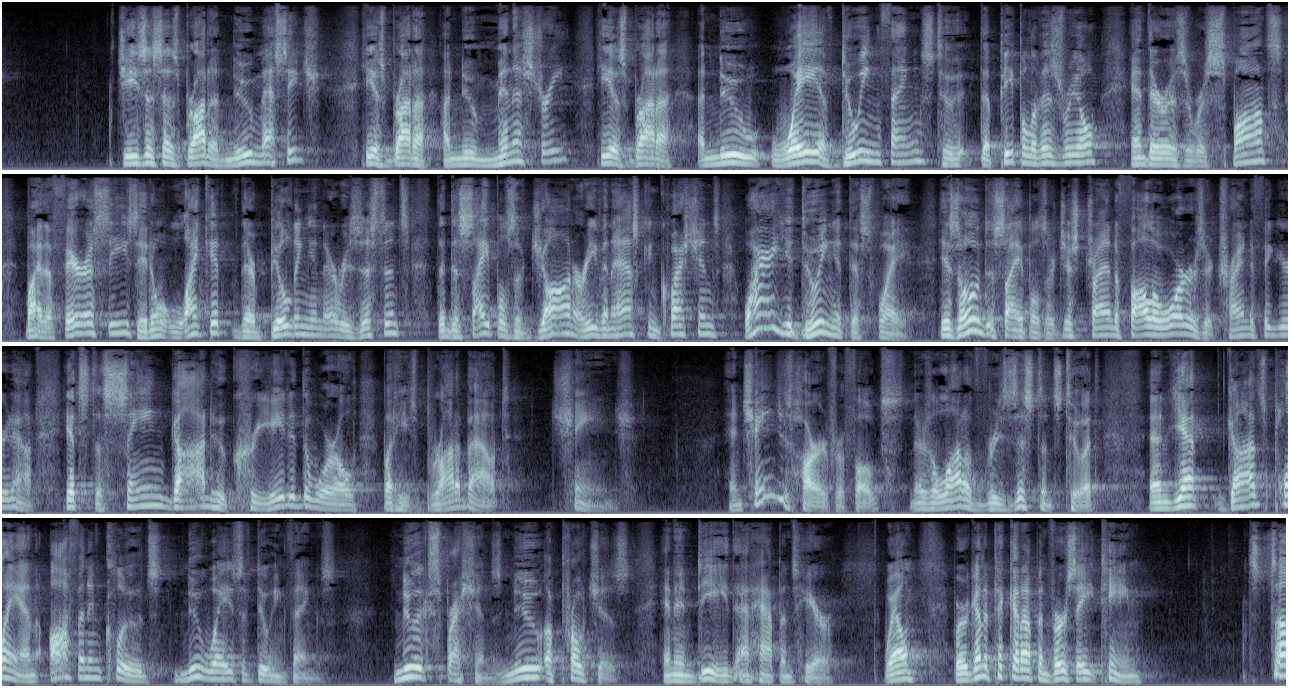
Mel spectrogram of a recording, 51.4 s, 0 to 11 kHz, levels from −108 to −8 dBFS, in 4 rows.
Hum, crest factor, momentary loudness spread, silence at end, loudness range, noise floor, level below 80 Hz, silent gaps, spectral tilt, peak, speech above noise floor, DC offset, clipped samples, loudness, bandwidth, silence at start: none; 22 dB; 13 LU; 0 s; 6 LU; -71 dBFS; -64 dBFS; none; -5.5 dB/octave; -8 dBFS; 42 dB; under 0.1%; under 0.1%; -30 LUFS; 11 kHz; 1.2 s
